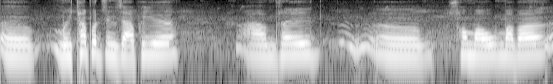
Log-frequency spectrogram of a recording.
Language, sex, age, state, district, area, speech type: Bodo, female, 60+, Assam, Chirang, rural, spontaneous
